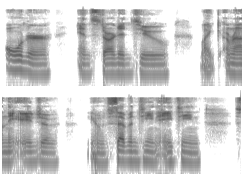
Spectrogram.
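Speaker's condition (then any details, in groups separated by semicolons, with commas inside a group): Cerebral palsy; uses wheelchair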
